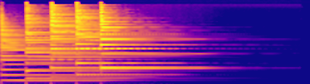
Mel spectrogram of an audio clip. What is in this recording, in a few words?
F Minor B; Fm/B arpeggiated; JGuitar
